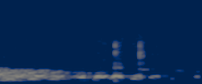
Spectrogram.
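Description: A man's voice fading out in an echo tail after his last word, dying away over about a second and a half with a few faint clicks, then near silence.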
